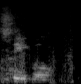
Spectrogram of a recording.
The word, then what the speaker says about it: Seaquell: spell it like so that's s EA q l l Sequel and kind of a play on words right it really is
